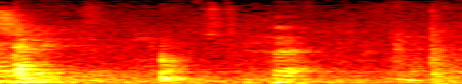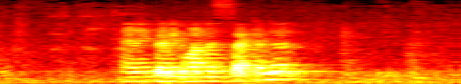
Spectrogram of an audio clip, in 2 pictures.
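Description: A woman speaks quietly close by.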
